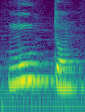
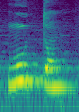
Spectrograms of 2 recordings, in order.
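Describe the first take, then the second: Both takes have the same delivery.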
